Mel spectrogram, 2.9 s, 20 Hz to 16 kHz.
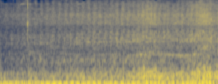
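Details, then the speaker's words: Kawasaki ER6f (EX650 Ninja 650) parallel twin just started cold: deep, smooth rumble held at a raised steady idle by the automatic choke, no rattles heard; normal cold-start fast idle while chasing a fairing rattle. "So it's running a little bit high res because it's only just started, and it puts the automatic choke on."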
